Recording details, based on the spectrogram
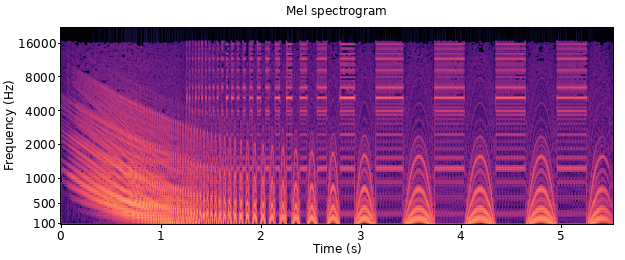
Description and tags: descent with buzzes per bounce
8-bit, arcade, buzz, buzzes, buzzing, chippy, decimated, game, lo-fi, machine, noise, robot, video-game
